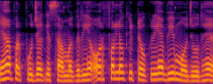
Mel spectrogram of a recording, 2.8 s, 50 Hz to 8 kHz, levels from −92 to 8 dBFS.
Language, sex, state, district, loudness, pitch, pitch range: Hindi, female, Delhi, New Delhi, -15 LUFS, 200 Hz, 185-225 Hz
